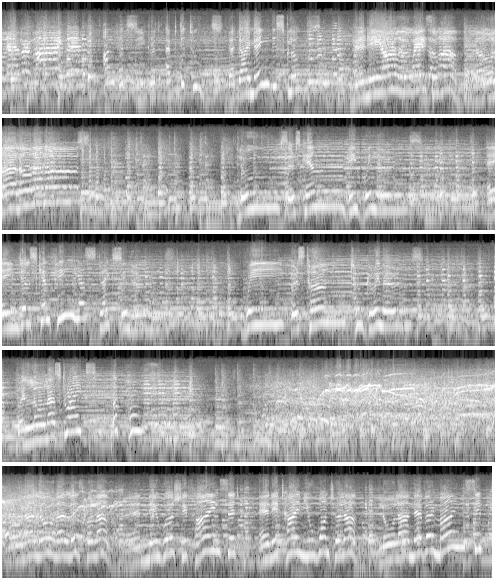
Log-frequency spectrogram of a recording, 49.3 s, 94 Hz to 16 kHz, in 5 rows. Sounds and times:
Music: 0.0s - 49.2s.

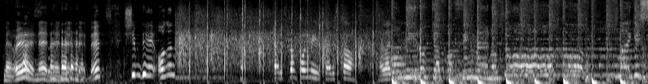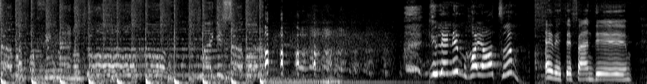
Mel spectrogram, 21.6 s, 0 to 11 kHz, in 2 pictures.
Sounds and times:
Music: 2.9s - 16.6s.

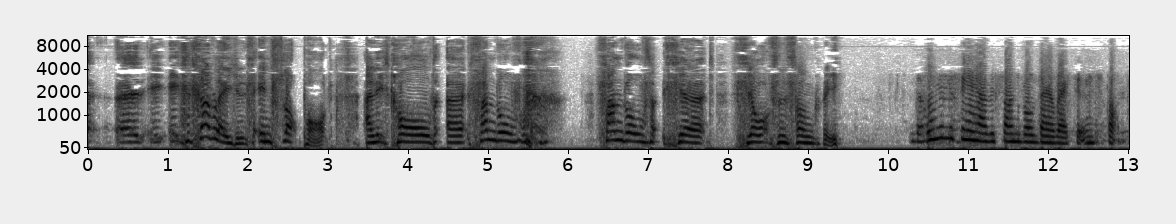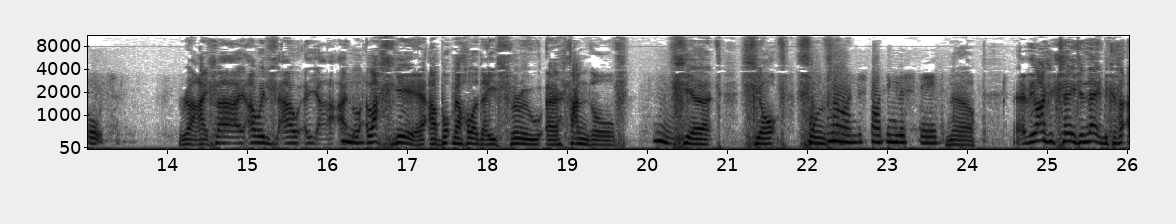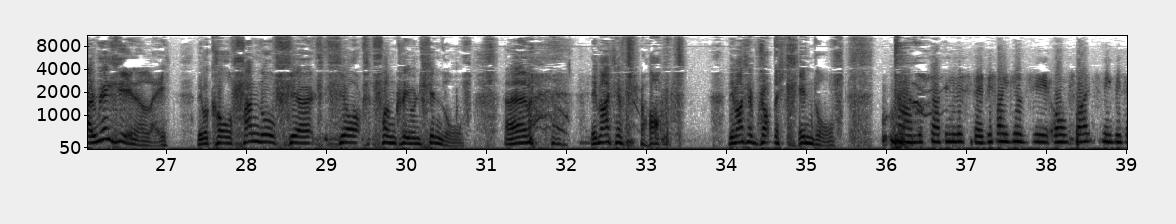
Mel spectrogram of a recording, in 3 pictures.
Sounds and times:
Male speech, man speaking: 0.0s - 9.4s, 14.2s - 22.6s, 23.7s - 36.7s
Narration, monologue: 0.0s - 39.0s.

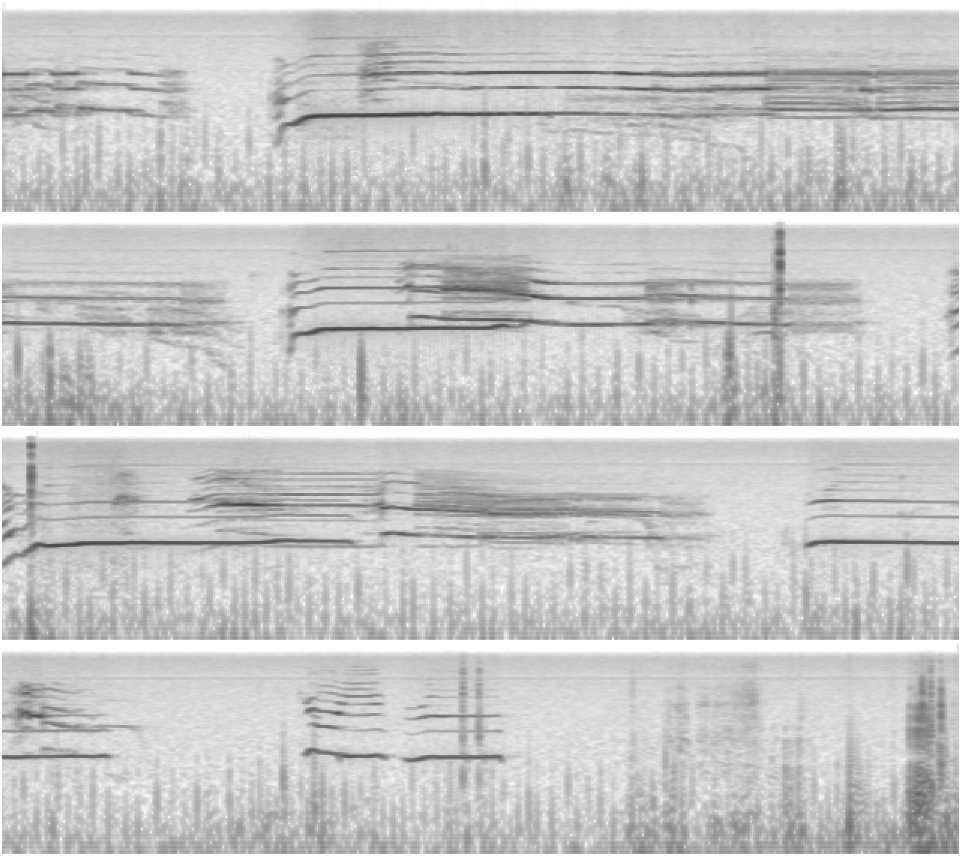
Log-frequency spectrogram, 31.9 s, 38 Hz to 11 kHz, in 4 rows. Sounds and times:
Howl: 0.0s - 1.6s, 2.3s - 15.2s, 15.9s - 21.9s, 22.6s - 25.2s
Whimper (dog): 24.0s - 25.1s.

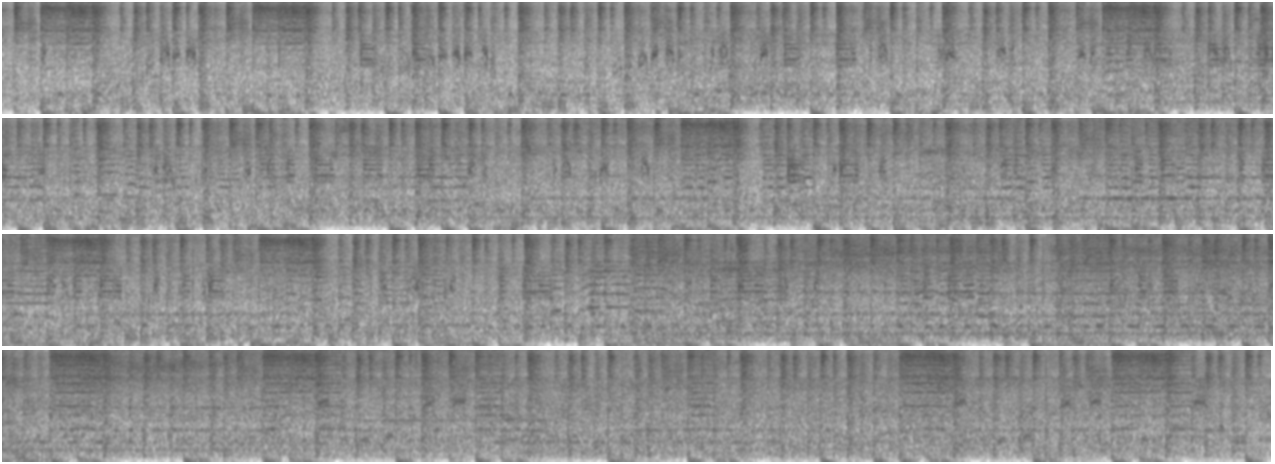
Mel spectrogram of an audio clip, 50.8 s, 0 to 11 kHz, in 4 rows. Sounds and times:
Music: 0.0s - 50.8s.

